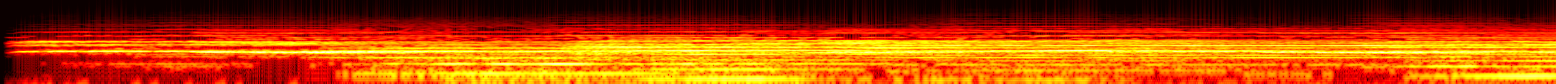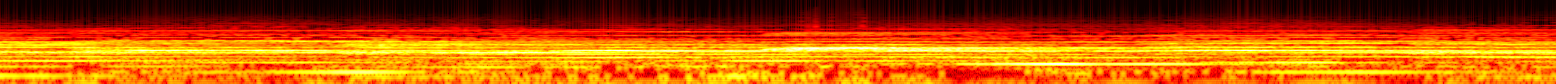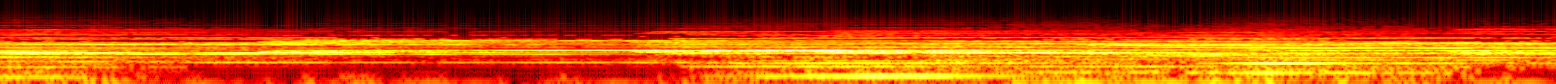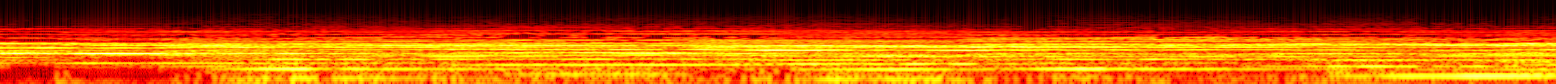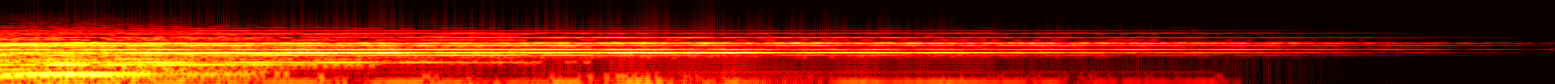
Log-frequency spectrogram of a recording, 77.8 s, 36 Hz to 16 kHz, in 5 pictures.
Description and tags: Similitude of a few singers and unidentifiable instruments performing an odd tune. Compared to earlier uploads, this one adds something akin to bowed double bass and maybe a bit of violin here and there, has a cleaner reverb, etc., but it still has some places where one of the filters seems to have been overdriven a little (resulting in a small amount of distortion in one of the vocal lines). This is output from an Analog Box circuit I built. This isn't likely to all that useful to anyone except perhaps as inspiration. The circuit uses a mode of a harmonic minor, typically the 2nd or the 5th. Totally synthetic sounds created in Analog Box but finalized in Cool Edit Pro.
